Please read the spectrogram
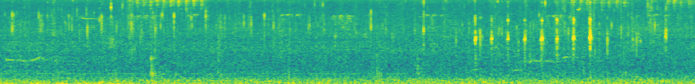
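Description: Kittens eating from a plate of shredded food: faint, quick smacking and chewing clicks, with a run of them about five seconds in.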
